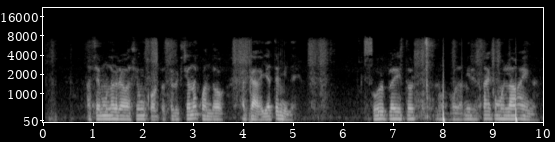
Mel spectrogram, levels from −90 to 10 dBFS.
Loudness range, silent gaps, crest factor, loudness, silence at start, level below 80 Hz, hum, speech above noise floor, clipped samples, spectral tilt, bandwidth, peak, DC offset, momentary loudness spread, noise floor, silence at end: 5 LU; none; 24 dB; -25 LUFS; 0.85 s; -38 dBFS; none; 40 dB; under 0.1%; -7 dB/octave; 7.8 kHz; -2 dBFS; under 0.1%; 16 LU; -64 dBFS; 0.15 s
